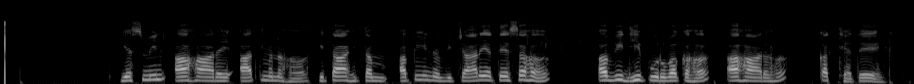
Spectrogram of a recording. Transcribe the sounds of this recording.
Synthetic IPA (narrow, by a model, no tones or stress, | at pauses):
jɐsminaːɦaːɾeːʔaːt̪mɐnɐɦɐ̆hit̪aːɦit̪ɐmɐpiːnɐʋit͡ʃaːɾjɐt̪eːsɐɦɐ̆ | ɐʋid̪ʱipuːɾʋɐkɐɦɐ̆aːɦaːɾɐɦɐ̆ | kɐt̪ʰːjɐt̪eː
